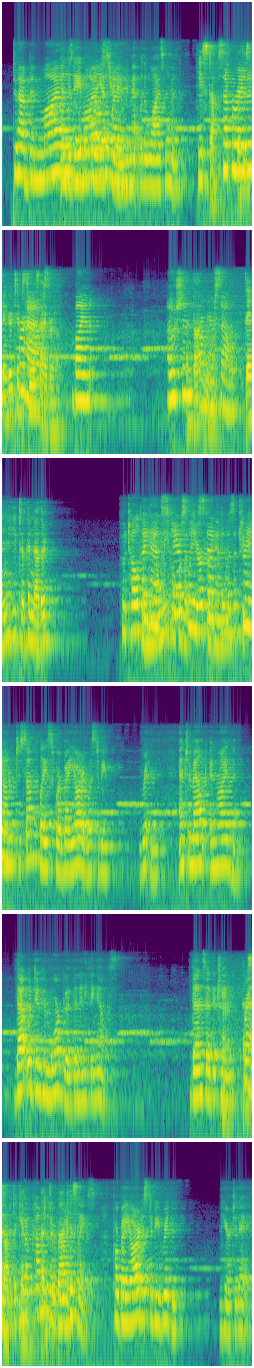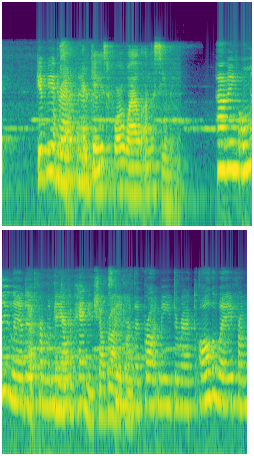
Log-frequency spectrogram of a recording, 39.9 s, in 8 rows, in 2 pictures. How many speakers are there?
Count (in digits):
3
